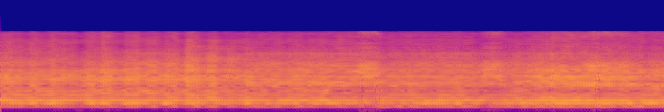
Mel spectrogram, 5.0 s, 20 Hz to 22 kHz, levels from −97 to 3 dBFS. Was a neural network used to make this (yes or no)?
yes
